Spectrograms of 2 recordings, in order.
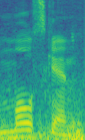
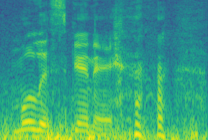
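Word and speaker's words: Moleskine: choice that I have is actually called a moleskin or that's what people call it it's actually pronounced Willis skinny so you can say that and have people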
